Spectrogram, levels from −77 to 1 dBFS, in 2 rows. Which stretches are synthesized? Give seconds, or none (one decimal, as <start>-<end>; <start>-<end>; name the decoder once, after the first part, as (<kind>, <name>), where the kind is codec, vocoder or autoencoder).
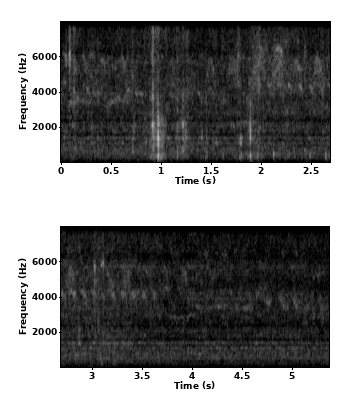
0.0-5.4 (vocoder, HiFi-GAN)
